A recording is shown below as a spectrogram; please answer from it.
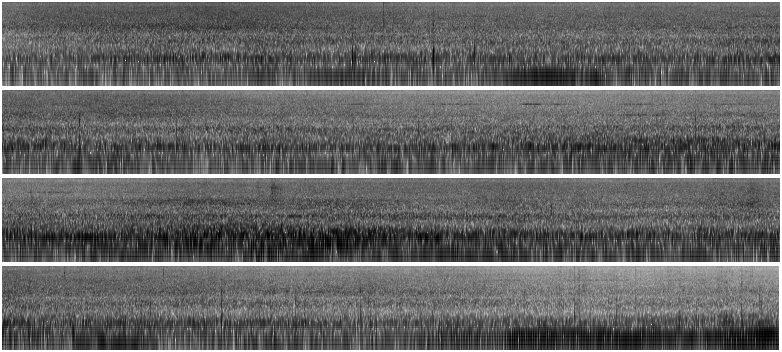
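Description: Traffic on a rain-wet city street: a steady wash of cars driving past with tyre noise on the wet asphalt, swelling loudest as a car passes a little past halfway through.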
